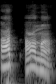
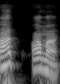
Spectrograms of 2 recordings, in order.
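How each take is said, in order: No difference in how they are said.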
